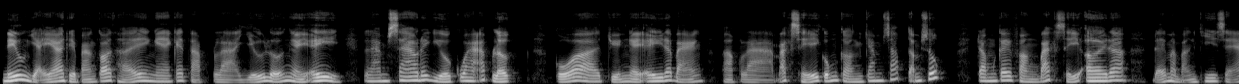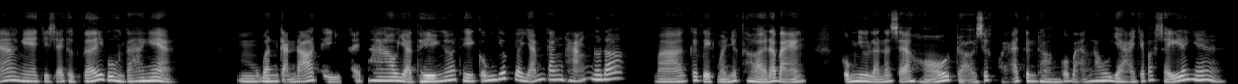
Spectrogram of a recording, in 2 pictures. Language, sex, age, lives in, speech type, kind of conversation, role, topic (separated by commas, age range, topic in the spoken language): Vietnamese, male, 30-34, Vietnam, read, expert-assistant, expert, Bác sĩ vượt qua áp lực và cân bằng cảm xúc trong nghề như thế nào?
